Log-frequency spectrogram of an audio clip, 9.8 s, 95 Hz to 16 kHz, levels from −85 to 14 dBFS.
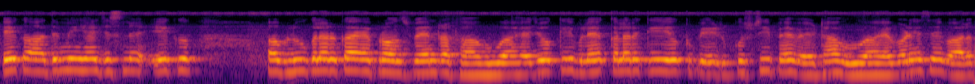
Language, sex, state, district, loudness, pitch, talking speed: Hindi, male, Rajasthan, Nagaur, -16 LUFS, 215 Hz, 150 wpm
